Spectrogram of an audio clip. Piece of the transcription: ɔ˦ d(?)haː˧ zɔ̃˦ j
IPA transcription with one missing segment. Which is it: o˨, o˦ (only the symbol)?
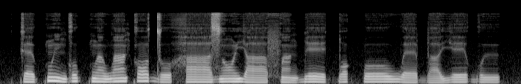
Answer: o˨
